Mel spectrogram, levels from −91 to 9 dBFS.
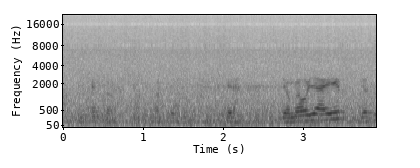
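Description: Nothing here to flag, as there are no technical faults anywhere in this bit of speech.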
